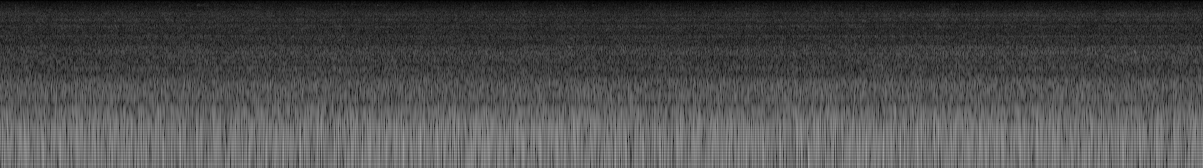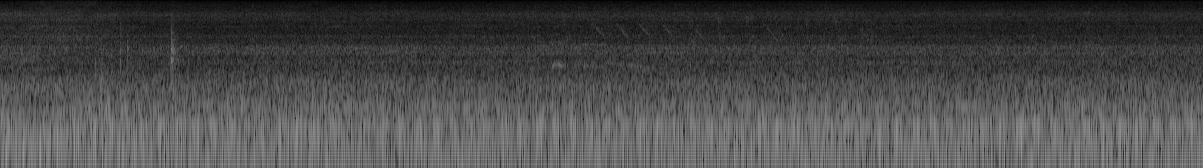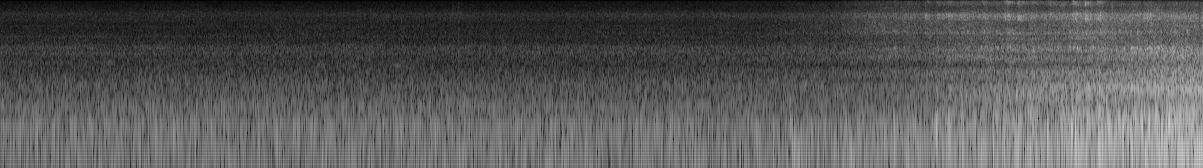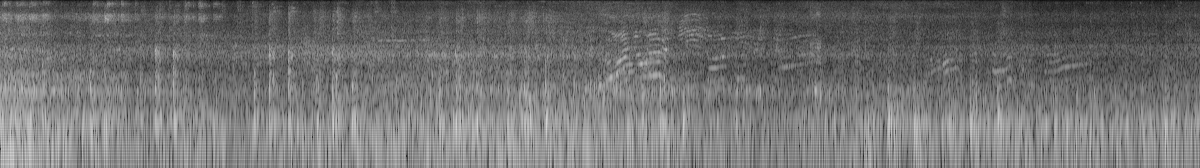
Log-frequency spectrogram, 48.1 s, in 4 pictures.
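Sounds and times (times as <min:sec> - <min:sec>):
locomotive engine noise: 0:00.0 - 0:48.0
wheels clacking over rail joints: 0:33.1 - 0:48.0.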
